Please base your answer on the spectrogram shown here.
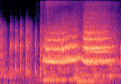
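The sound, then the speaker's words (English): A cartoon forklift being driven in a warehouse: a few short sputters give way to a loud, sustained engine whine with squealing, tire-like tones that shift partway through and lift sharply at the very end. “Whoever is driving the forklift, stop doing that.”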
